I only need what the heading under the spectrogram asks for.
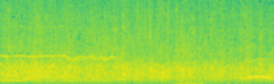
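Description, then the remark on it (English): An audience claps and cheers in praise of God during a sermon, a dense, steady wash of applause lasting the whole moment, with scattered shouts rising above the crowd noise. “Would you clap your hands and give God a cry?”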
